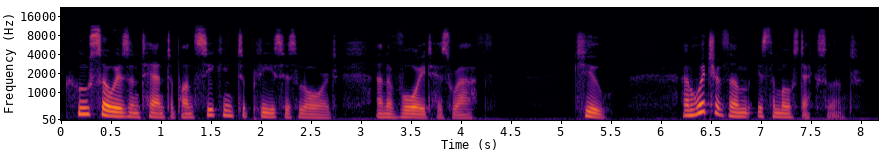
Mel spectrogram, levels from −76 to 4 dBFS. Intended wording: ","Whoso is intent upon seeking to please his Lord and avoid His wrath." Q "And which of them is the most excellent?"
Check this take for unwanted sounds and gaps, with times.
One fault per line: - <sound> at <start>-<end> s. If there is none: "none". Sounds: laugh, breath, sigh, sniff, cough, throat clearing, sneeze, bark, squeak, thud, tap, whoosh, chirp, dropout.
none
